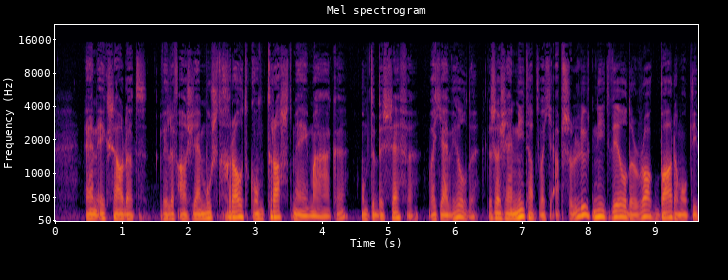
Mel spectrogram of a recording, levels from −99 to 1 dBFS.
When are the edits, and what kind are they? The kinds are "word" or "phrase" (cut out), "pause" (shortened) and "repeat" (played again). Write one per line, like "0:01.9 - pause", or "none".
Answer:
0:01.8 - word
0:04.5 - pause
0:05.5 - pause
0:06.4 - pause
0:07.2 - word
